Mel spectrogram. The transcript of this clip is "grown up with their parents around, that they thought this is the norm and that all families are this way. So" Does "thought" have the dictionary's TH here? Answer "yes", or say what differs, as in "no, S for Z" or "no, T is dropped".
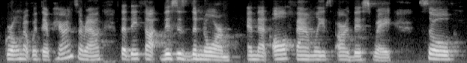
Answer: yes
